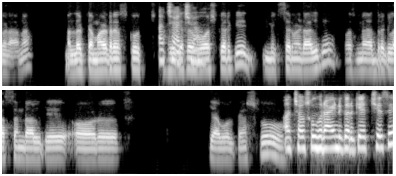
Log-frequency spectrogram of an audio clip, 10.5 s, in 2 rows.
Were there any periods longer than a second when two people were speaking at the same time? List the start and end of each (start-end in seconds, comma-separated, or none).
none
